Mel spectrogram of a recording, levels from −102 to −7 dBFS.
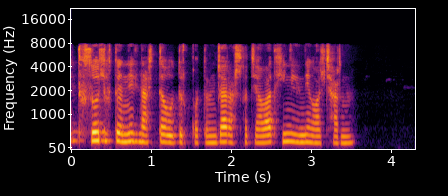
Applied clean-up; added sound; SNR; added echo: neural mask model DeepFilterNet 3.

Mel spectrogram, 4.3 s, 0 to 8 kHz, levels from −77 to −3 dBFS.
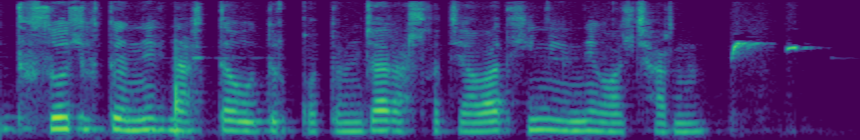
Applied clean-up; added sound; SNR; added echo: neural mask model RNNoise.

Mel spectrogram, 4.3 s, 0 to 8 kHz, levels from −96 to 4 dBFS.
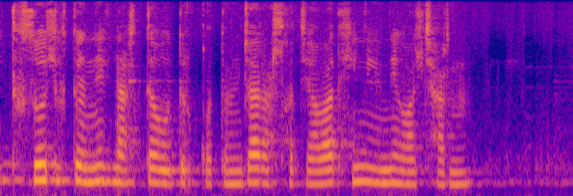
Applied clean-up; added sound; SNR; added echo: neural separator model SepFormer DNS4.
